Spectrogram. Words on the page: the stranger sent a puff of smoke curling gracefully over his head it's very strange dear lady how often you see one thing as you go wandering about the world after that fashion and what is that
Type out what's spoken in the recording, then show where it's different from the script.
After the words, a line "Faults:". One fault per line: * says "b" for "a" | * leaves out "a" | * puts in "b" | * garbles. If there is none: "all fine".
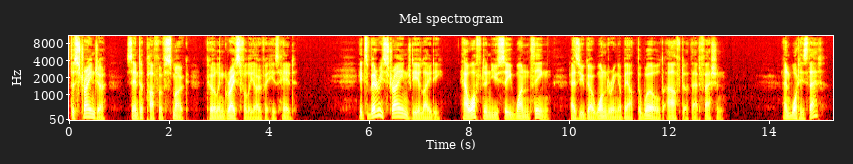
the stranger sent a puff of smoke curling gracefully over his head it's very strange dear lady how often you see one thing as you go wandering about the world after that fashion and what is that
Faults:
all fine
